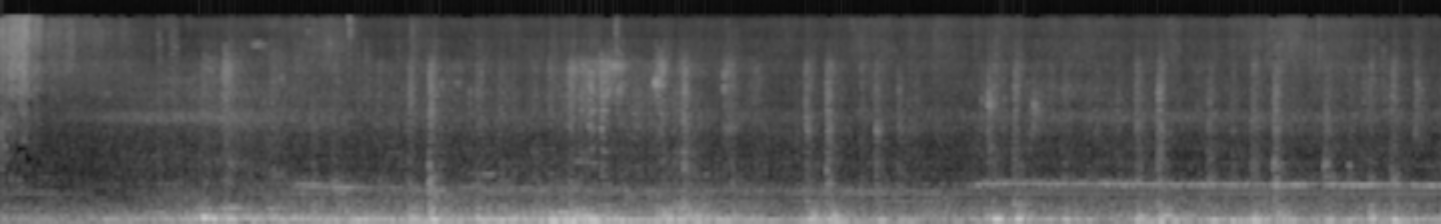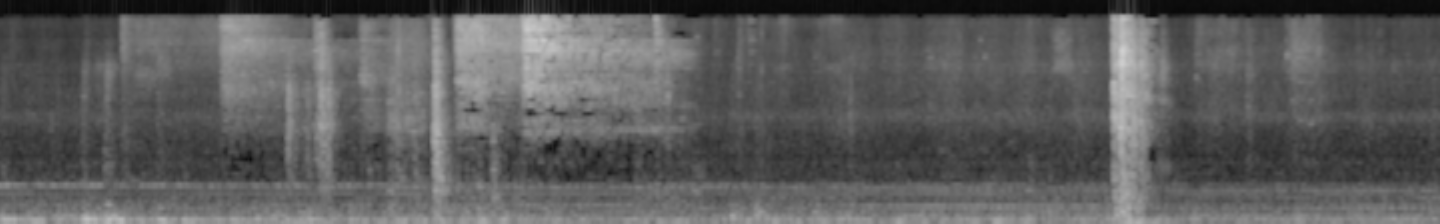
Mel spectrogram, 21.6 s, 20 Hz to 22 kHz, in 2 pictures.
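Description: Cabin of a CR300AF Fuxing high-speed train rolling slowly into a station: a low rumble of wheels on track with scattered clicks over the points, and a steady whine. A hiss comes in around the middle, and one sharp clack sounds near the end.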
